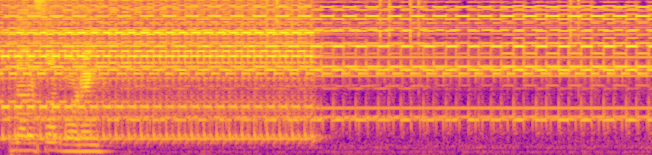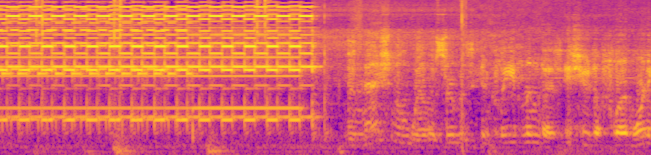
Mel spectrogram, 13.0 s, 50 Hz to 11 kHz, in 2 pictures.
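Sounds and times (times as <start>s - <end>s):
two-tone alarm: 0.0s - 9.8s.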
